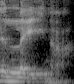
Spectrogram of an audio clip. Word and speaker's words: Elena: And then out of her amulet, they created Elena of Avalor, which within the show, she's always called Elena. So her name is pronounced anglicized.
